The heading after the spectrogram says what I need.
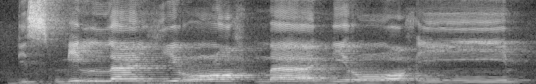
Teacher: Takrir itu ujung lidah bergetar dua kali ya. ujung lidah bergetar dua kali itu namanya takrir tapi kalau bertasdid bergetar empat kali tapi disamarkan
